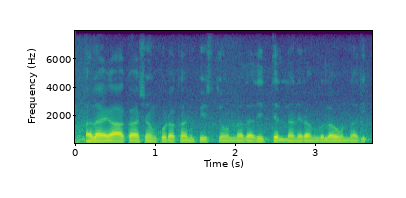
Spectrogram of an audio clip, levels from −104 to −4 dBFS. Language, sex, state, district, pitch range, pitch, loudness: Telugu, male, Telangana, Mahabubabad, 105-115 Hz, 110 Hz, -17 LUFS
